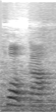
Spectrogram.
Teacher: La F es labio dental.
